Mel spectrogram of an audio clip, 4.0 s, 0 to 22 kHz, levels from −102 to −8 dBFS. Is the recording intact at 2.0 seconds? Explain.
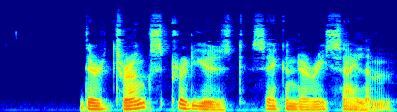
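Yes, the speech runs through 2.0 seconds with no dropout, click, glitch or other audible fault at that moment.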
